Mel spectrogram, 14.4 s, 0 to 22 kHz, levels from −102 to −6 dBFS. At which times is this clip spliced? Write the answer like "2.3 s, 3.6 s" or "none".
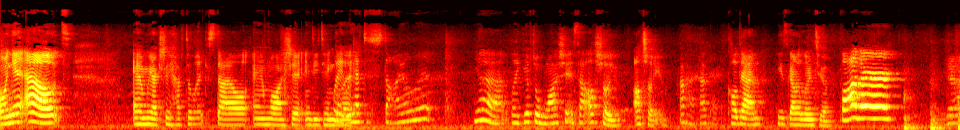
none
